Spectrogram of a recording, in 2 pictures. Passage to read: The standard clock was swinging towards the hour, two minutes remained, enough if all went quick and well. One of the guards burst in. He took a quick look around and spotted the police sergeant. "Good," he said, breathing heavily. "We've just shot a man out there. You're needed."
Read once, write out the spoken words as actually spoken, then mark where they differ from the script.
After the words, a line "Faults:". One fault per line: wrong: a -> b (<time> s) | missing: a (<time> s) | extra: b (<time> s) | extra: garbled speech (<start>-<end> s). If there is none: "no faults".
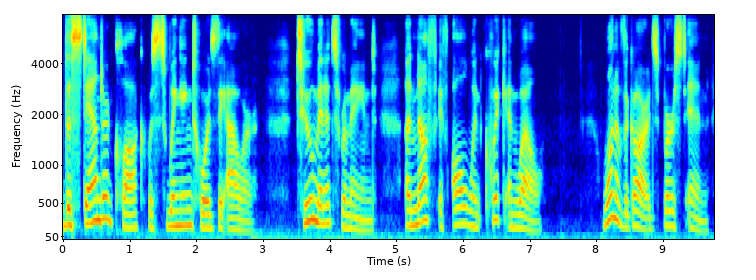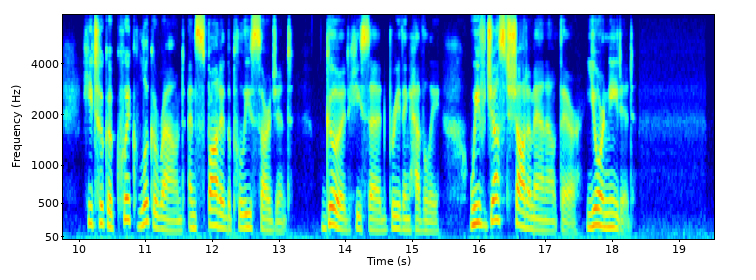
The standard clock was swinging towards the hour, two minutes remained, enough if all went quick and well. One of the guards burst in. He took a quick look around and spotted the police sergeant. "Good," he said, breathing heavily. "We've just shot a man out there. You're needed."
Faults:
no faults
